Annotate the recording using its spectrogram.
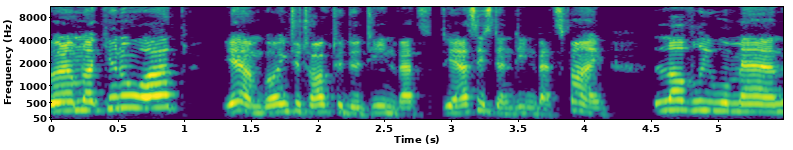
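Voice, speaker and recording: A woman's fairly high voice with a French accent, fairly quick, with very wide pitch swings, on a very clean recording with a silent background. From France. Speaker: intuitive guide and film scholar. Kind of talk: interview.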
